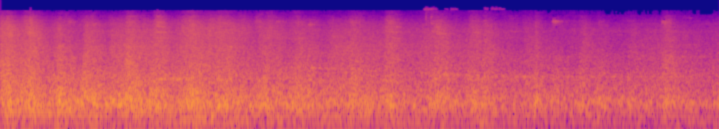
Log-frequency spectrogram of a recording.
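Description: A train pulls into a station platform with a loud, steady rumble and rhythmic clickety-clack of wheels on rails, continuing throughout with no voices.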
